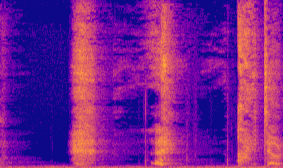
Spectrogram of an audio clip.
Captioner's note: cries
